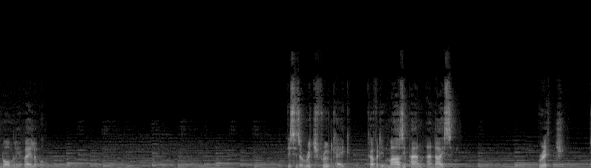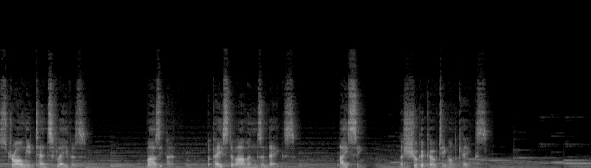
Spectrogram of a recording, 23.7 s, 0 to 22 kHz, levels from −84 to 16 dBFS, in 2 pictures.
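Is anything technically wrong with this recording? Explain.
No, nothing stood out as technically wrong on listening.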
